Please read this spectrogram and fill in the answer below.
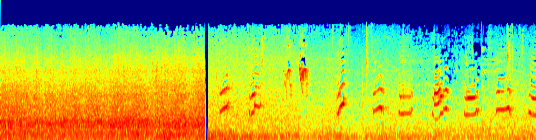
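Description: Steady noise inside a car cabin that cuts off abruptly about four seconds in. Budgerigars then chirp in short, quick, repeated calls, several a second.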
